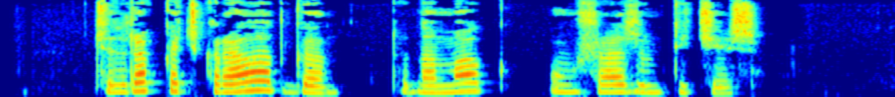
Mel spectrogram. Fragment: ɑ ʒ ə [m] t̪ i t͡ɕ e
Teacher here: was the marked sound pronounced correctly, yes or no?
yes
